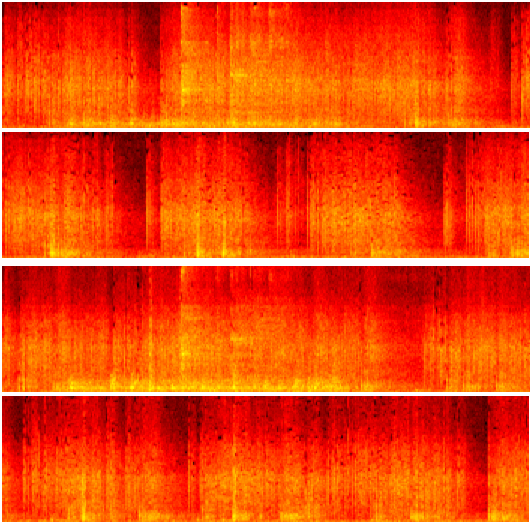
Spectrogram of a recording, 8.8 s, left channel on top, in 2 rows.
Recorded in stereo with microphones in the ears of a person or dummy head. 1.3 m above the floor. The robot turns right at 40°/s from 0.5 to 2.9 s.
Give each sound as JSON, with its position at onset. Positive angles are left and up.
{"t": 1.5, "sound": "a dropped coin", "side_deg": 0, "distance_m": 2.0}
